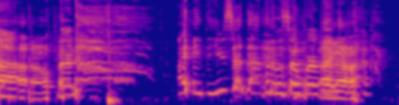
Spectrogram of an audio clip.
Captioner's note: laughs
